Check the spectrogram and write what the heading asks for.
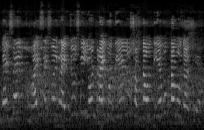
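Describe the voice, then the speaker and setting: A woman's voice: extremely high pitch, racing. A young woman with an Indian accent presenting as a nursing student in an educational street play, projecting her voice. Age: young adult. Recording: distant, echoey, very noisy crowd.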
